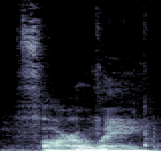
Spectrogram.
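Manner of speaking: ordinary delivery, nothing marked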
